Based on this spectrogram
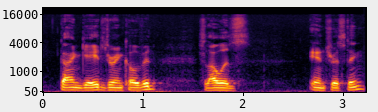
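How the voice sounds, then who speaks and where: A man with an American accent has a dark, mellow tone. The recording is very clean, with a silent background. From California Central Valley. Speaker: youth pastor. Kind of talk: casual chat.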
